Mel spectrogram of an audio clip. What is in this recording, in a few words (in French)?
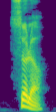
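"cela", French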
